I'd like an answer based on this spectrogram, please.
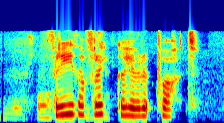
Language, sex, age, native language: Icelandic, female, 9, Icelandic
